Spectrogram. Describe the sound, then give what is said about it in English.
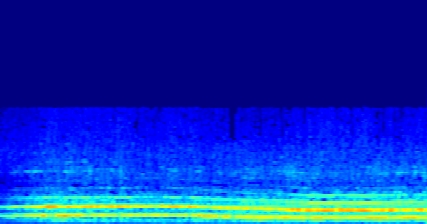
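A police boat's siren on the water off New York sounds loud, holding one continuous wailing tone that slowly sinks in pitch over several seconds, with no voices over it. “Suddenly from nowhere, an official boat. A police boat.”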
